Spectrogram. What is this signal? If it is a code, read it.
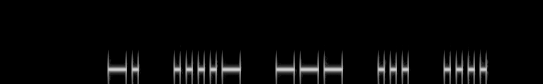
Morse code, heard as a keyed tone, about 20 wpm, spaced as for 14 wpm, 700 Hz. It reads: N4OSH
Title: 069 Lesson 12g - Letter d - Call Signs 20wpm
